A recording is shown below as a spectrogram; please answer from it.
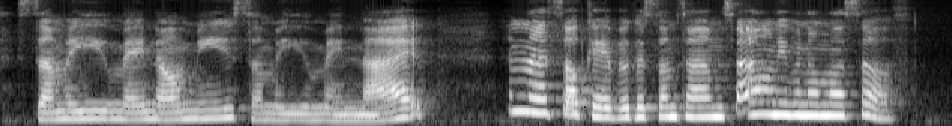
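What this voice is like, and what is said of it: Mississippi Southern accent. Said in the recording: “I'm from Vicksburg, Mississippi, as you can probably tell by my accent.”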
